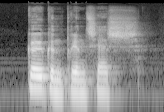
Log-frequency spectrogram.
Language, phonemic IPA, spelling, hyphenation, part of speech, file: Dutch, /ˈkøː.kə(n).prɪnˌsɛs/, keukenprinses, keu‧ken‧prin‧ses, noun, Nl-keukenprinses.ogg
- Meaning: a woman who is good at and enjoys cooking non-professionally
